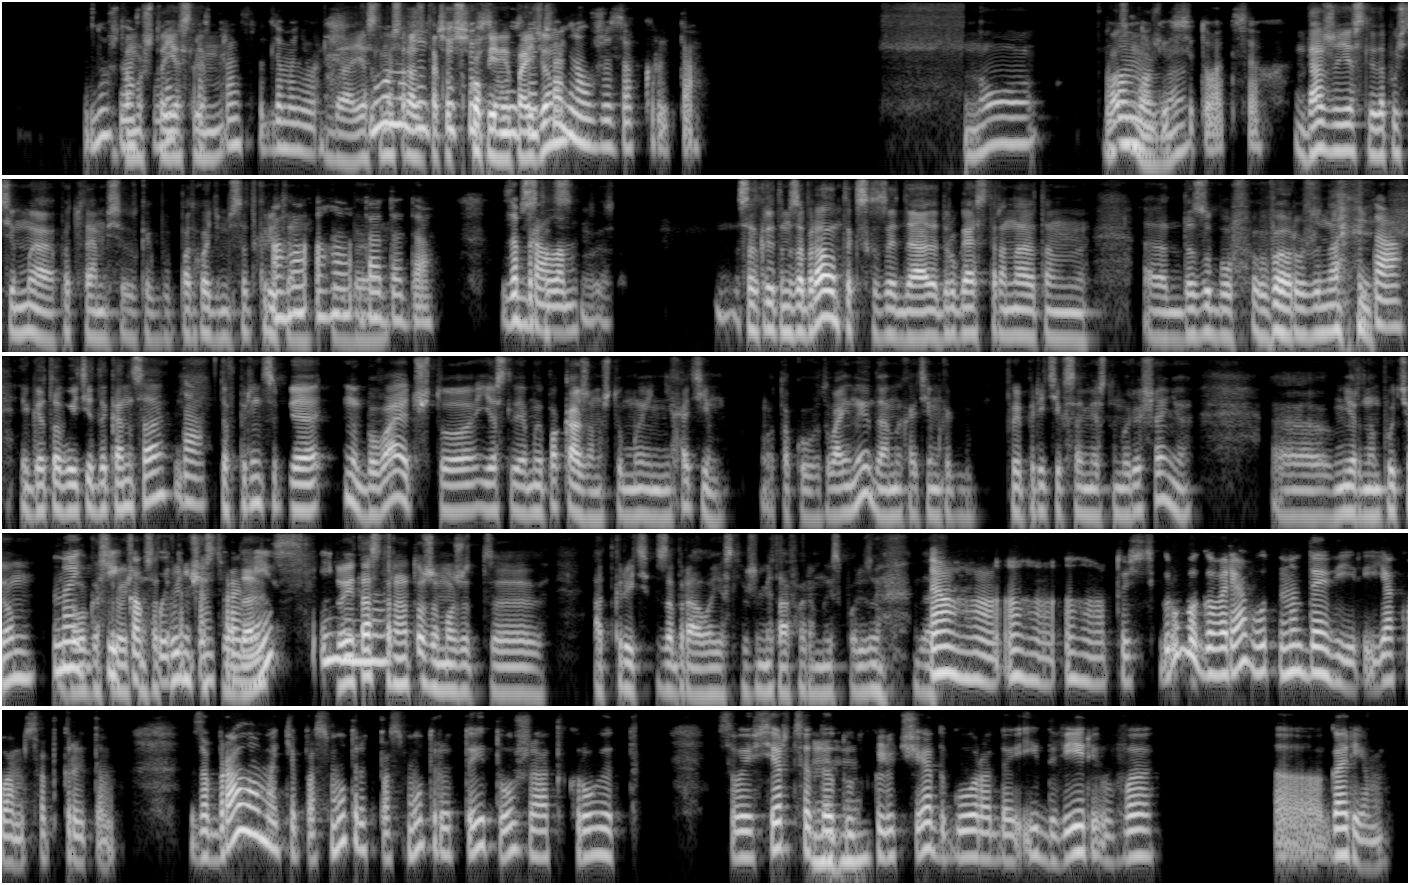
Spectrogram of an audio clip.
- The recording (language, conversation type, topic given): Russian, unstructured, Что для тебя значит компромисс?
- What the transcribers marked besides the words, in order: chuckle; laughing while speaking: "используем. Да"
